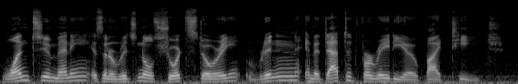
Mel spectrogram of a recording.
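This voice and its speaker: A man's voice: medium pitch, expressive, moderate pace. A man reading scripted end credits for a radio story as its announcer.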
